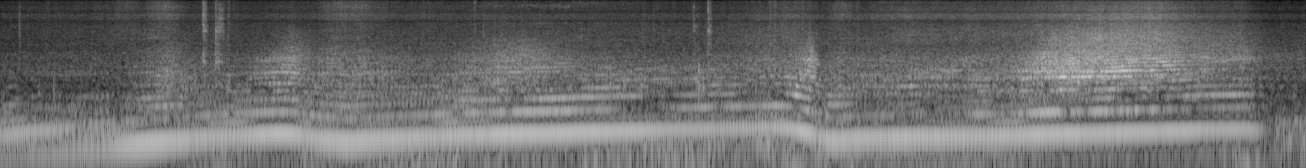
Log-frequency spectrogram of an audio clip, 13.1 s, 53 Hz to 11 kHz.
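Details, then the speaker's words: Car revving after exhaust tips installed: sharp pops and crackles on throttle, popping louder than before; owner suspects an exhaust leak, later check engine code P2A00 suspected O2 sensor. "I don't know if yall was able to tell or not, but my [ __ ] started popping more. Like, it already popped, but it sounded louder now,"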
